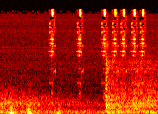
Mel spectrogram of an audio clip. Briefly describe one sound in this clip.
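Short electronic menu beeps tick quickly.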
